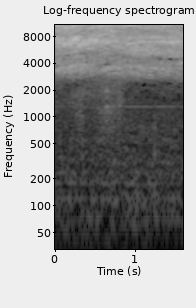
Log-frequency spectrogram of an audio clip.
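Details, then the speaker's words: BMW N55 turbo engine, smoke/pressure test at the intake with the engine off: a loud, steady, high airy hiss from a huge boost leak, suspected at the turbo inlet. "is a what's that that is a huge leak my friend I don't even know where. I have a feeling that's coming from the inlet, the turbo inlet, and that's no bueno."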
